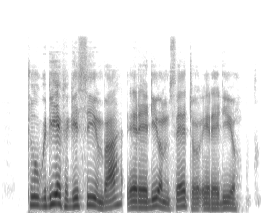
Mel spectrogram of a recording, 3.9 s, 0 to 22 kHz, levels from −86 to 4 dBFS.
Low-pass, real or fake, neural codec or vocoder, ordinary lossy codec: 10.8 kHz; fake; codec, 24 kHz, 1 kbps, SNAC; none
